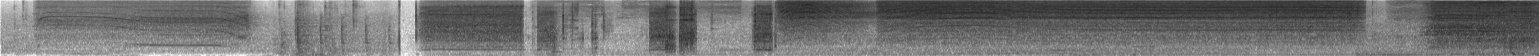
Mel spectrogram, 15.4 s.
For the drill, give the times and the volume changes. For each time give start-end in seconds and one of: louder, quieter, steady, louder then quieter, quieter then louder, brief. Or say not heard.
0.0-15.3 louder.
